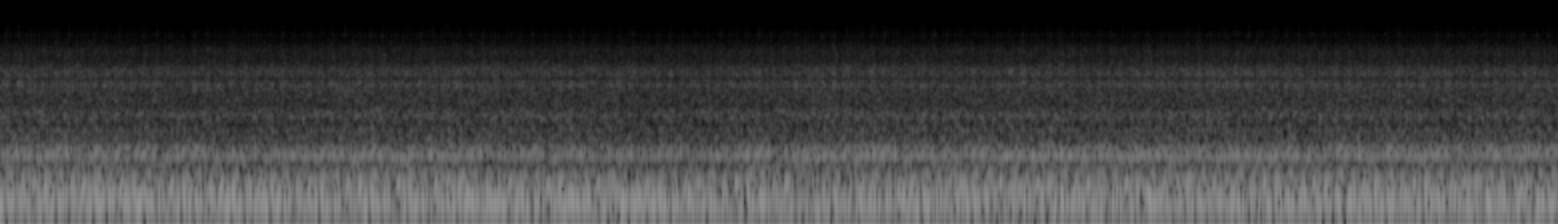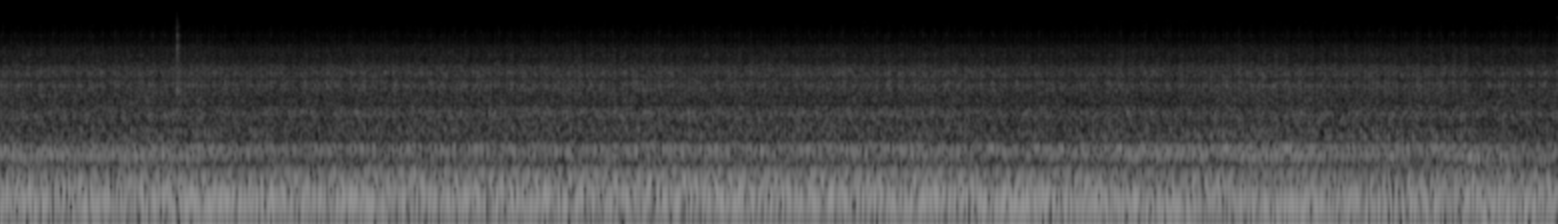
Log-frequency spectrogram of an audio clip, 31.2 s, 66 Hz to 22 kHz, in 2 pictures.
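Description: Twin-turbo big-block Chevy C10 engine idling steadily, heard from inside the stripped-out cab. About halfway through, one steady tone in the idle drops away, but the engine runs on unchanged.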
